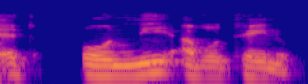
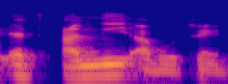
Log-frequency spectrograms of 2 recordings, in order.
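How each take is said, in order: First: The first vowel of the middle word is 'o'. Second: The first vowel of the middle word is 'a'. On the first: The speaker calls it right. "is almost ninety-nine percent of the time is pronounced like an O" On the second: The speaker calls it wrong. "You do not ever say"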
